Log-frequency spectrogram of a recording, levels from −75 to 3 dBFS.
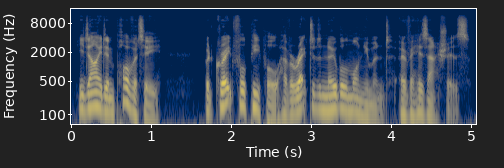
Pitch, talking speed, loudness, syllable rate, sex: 110 Hz, 180 wpm, -21 LUFS, 6.2 syllables/s, male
